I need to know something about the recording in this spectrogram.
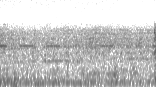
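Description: Low, steady engine and road rumble heard inside the cabin of a vehicle driving slowly along a rough road, with a faint on-off high-pitched tone above it.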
